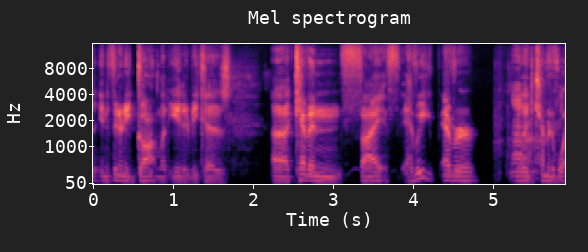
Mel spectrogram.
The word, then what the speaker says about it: Feige: gonna be called Infinity Gauntlet either, because Kevin Feige. Have we ever really determined how you pronounce it?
